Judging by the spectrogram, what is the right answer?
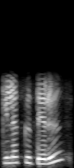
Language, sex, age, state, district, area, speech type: Tamil, male, 30-45, Tamil Nadu, Cuddalore, rural, conversation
